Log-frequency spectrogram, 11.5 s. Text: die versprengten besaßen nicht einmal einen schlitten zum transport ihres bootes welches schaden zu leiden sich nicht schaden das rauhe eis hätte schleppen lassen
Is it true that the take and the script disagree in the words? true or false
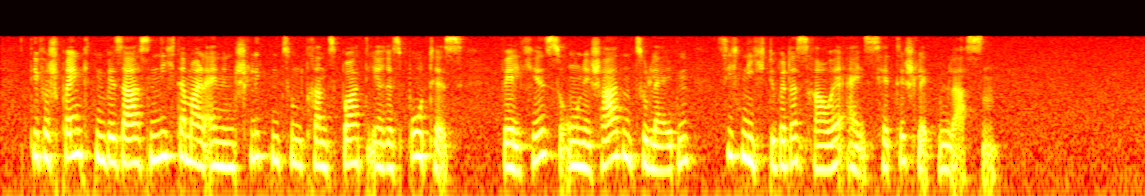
true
